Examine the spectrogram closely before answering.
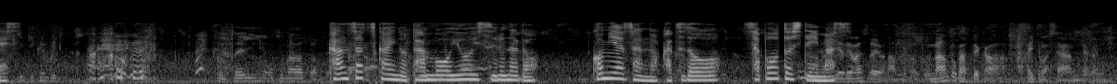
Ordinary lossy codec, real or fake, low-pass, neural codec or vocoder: none; fake; 7.2 kHz; autoencoder, 48 kHz, 128 numbers a frame, DAC-VAE, trained on Japanese speech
